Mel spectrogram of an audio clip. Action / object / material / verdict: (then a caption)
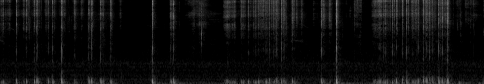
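scrape / chalk stick shaved with a blade / chalk / none. A craft knife shaves thin layered curls off the side of a solid wet purple chalk stick held between the fingers. Quiet, crisp scraping cuts come in a long uneven series, some isolated and some bunched into rapid clusters. Each cut is a dull, low-weighted scrape with a brief bright edge that dies away almost instantly.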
